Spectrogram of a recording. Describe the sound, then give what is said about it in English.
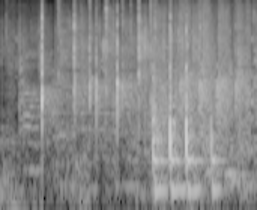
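A few scattered, irregular claps from the audience at a public meeting after a speaker's public comment, fairly faint and sparse rather than a full ovation, with murmuring voices rising underneath partway through. “So let's not applaud after every person who speaks.”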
